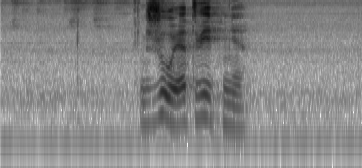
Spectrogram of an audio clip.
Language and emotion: Russian, neutral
